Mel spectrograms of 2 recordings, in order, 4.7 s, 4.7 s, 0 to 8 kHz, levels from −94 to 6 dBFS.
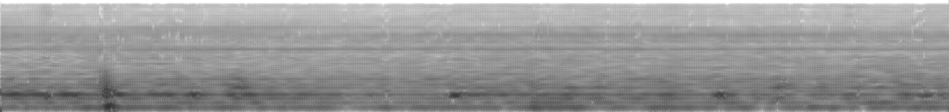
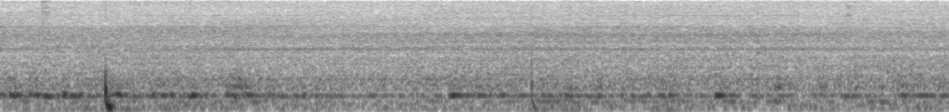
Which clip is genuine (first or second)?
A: second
